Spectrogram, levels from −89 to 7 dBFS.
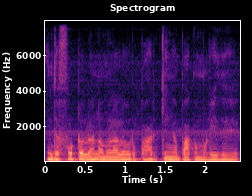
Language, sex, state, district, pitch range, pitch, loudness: Tamil, male, Tamil Nadu, Nilgiris, 130-140 Hz, 135 Hz, -16 LUFS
